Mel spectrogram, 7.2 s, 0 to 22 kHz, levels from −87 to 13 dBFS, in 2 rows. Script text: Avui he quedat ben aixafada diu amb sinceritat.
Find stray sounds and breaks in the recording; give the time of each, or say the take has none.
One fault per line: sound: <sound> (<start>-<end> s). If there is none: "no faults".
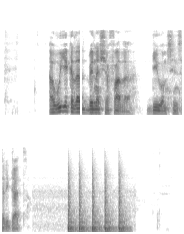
sound: dropout (1.6-1.6 s)
sound: thud (4.9-6.2 s)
